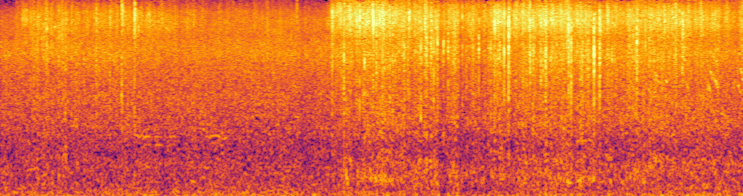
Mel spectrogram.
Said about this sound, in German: Im Regent's Park nebendran fliegen die Tauben.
